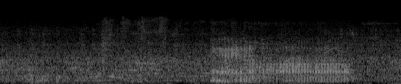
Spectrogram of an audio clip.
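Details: Bulldog snoring in a living room: one drawn-out, rasping snore of about a second and a half with a buzzing harsh texture, set between quieter stretches of low household background.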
